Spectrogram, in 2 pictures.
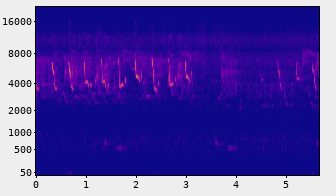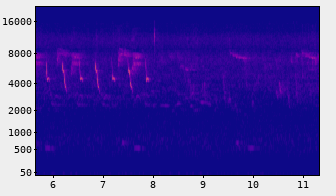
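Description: Common chiffchaff singing two bursts of its steady, high chiff-chaff notes, about three a second and alternating slightly in pitch, over faint low background sounds.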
